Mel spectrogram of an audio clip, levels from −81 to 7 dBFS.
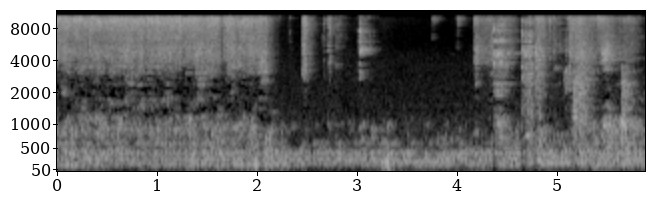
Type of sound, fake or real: real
